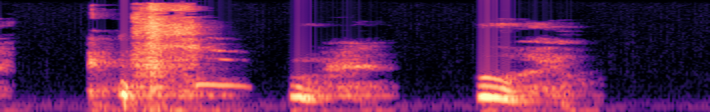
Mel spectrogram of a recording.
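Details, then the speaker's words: Sharp sneeze burst followed by two shorter vocal sounds in a quiet room; ordinary sneeze from a sneezing compilation. "Oh, excuse me. Holy shit. Gott. Entschuldigung. Gesundheit. Danke. Oh no, I have to sneeze"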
